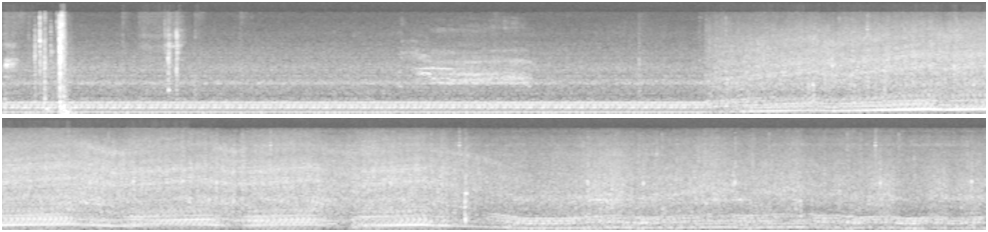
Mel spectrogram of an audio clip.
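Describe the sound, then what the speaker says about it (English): A car engine running in the game Project Zomboid, a steady low hum that rises into revving, pitch-sliding surges midway before settling, heard alone. "Running engine's not helping that much, to be honest."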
